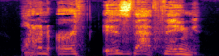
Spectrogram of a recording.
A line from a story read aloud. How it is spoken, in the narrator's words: Adam whispered to himself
